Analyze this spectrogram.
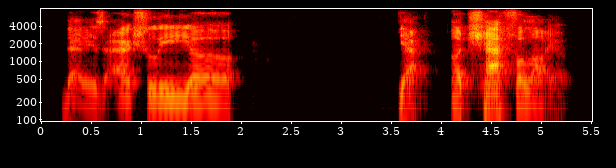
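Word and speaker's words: Atchafalaya: is actually uh yeah a chat for liar emphasis on the second syllable not not atrophilia that's how we know you're not from around here if you say atrophilia then we know second syllable remember that y'all heard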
